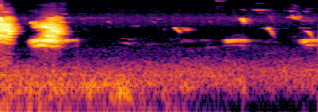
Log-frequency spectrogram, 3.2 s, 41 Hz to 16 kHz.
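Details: Steller's jay giving two loud, harsh, raspy broadband calls in the first 0.7 seconds, then quieter thin whistled notes scattered through the rest.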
